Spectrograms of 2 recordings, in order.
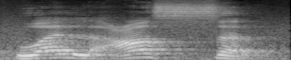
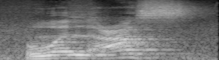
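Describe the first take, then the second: First: A light final r sound is heard. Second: The final r sound is dropped. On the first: The speaker calls it right. "Ada er" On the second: The speaker calls it wrong. "Ro-nya tidak di, ... diperjelas"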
